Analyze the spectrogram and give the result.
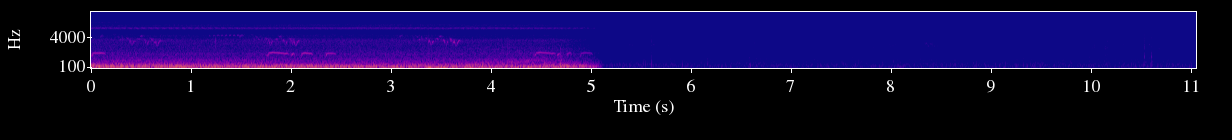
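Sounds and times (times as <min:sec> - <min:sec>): steady low rumble: 0:00.0 - 0:05.1.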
